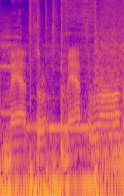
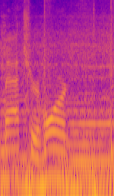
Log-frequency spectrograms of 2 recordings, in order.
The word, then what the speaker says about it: Matterhorn: I thought it was like Matheron or something like that. I mean, it's pretty clearly Matterhorn.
